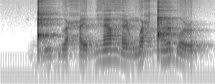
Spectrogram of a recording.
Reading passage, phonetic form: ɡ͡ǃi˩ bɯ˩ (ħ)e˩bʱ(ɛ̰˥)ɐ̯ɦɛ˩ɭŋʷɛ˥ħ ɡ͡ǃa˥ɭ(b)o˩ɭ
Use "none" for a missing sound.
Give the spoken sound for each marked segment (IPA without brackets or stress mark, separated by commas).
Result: ħ, ɛ˥, b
